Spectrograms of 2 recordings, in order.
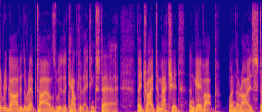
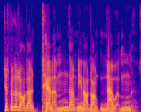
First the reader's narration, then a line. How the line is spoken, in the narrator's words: said Granny haughtily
